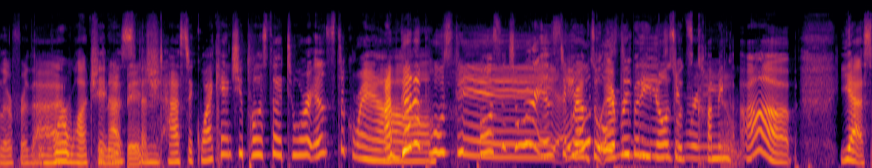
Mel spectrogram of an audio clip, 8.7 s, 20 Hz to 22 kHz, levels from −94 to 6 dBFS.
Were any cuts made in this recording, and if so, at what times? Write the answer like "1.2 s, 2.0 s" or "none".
none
